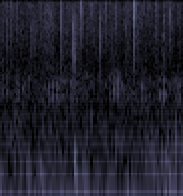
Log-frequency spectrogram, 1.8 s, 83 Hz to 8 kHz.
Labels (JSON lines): {"label": "biophony, chatter", "recorder": "SoundTrap 500"}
